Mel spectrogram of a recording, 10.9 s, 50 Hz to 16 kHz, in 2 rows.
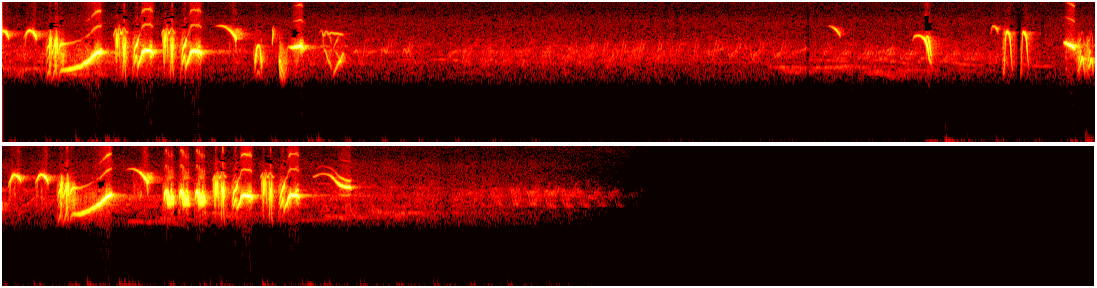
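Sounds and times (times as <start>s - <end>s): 
common reed bunting song: 0.0s - 8.4s.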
